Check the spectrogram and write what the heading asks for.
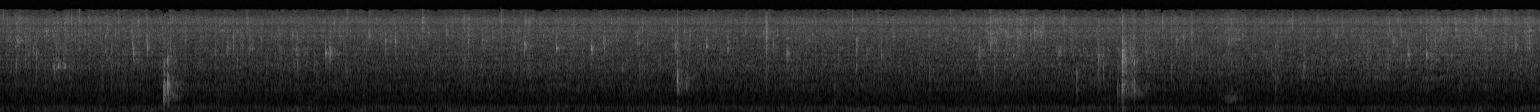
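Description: Turmeric-marinated chicken pieces frying in hot oil in a non-stick wok, a steady soft sizzle. Three sharp clicks of a metal spoon against the pan as more pieces go in.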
